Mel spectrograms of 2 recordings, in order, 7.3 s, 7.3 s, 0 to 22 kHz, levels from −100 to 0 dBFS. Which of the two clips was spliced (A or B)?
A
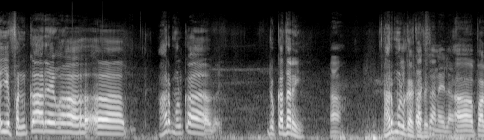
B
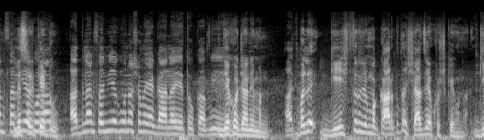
B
